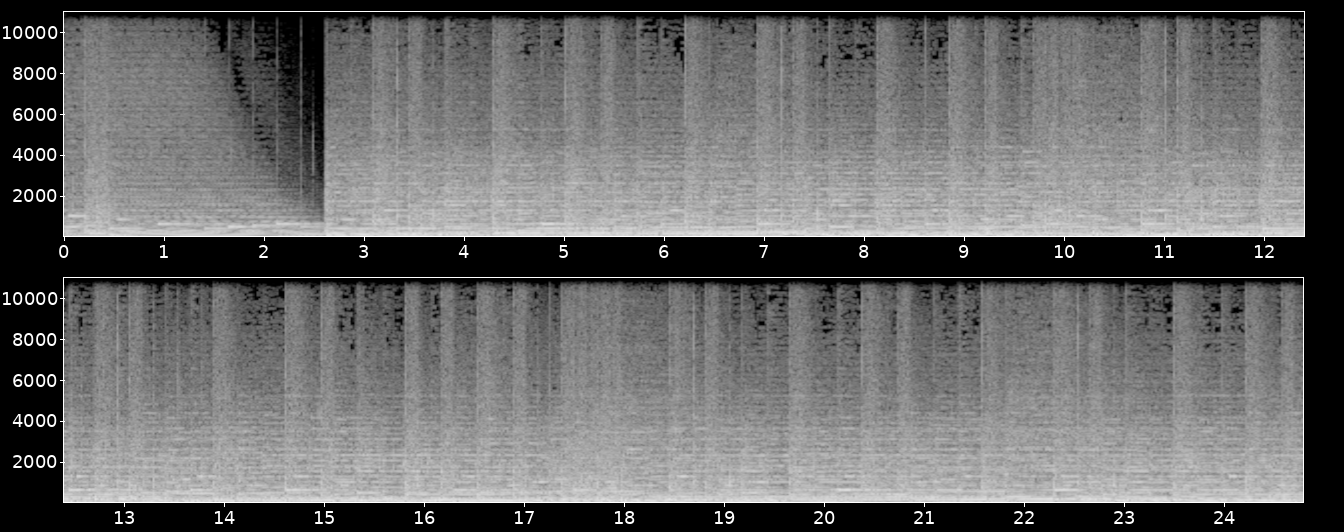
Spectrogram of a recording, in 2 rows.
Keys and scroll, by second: 0.0-1.2 typing, 2.1 ctrl+], 3.1 ctrl+g, 3.5 ctrl+c, 13.0 space, 14.6 space, 15.0 space, 18.5-21.4 typing, 21.1 ctrl+z, 21.8 ctrl+z, 23.8 a, 24.6 p.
